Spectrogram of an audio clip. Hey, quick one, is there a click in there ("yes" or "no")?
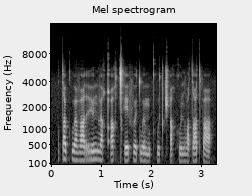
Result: yes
